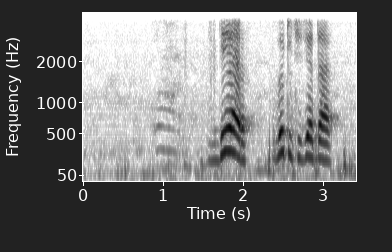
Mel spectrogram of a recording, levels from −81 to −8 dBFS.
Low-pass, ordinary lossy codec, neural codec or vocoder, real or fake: 3.6 kHz; none; codec, 16 kHz, 4 kbps, FreqCodec, smaller model; fake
